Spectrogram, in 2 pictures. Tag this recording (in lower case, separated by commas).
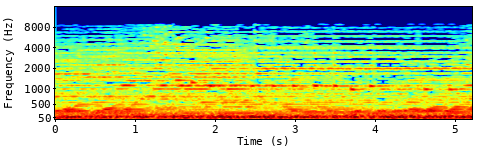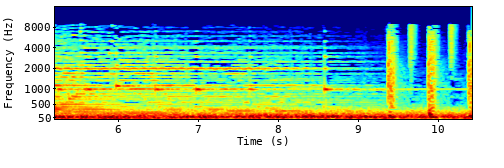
house music, music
